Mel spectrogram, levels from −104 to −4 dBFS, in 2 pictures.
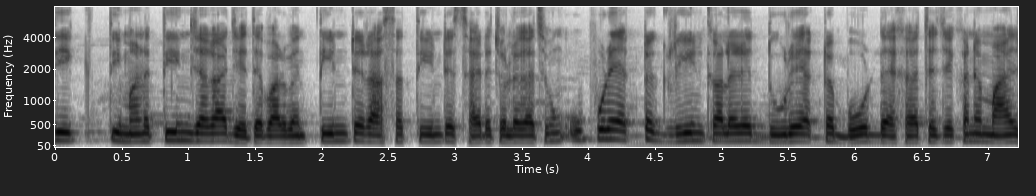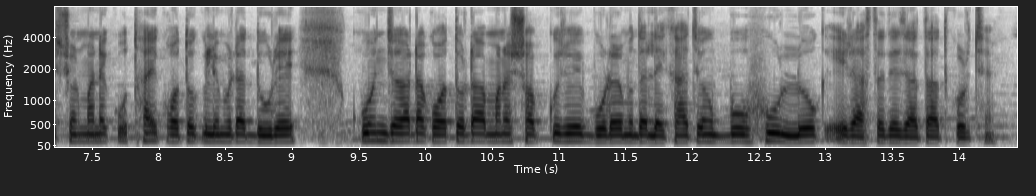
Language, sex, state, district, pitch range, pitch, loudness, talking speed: Bengali, male, West Bengal, Purulia, 135-155 Hz, 145 Hz, -15 LUFS, 210 wpm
